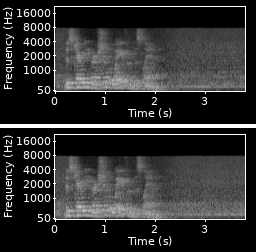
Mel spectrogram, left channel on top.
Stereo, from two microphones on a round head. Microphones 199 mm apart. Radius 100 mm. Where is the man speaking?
50° left (ahead or behind), 1.7 m; by 2.1 s 15° left (ahead or behind), 1.4 m.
